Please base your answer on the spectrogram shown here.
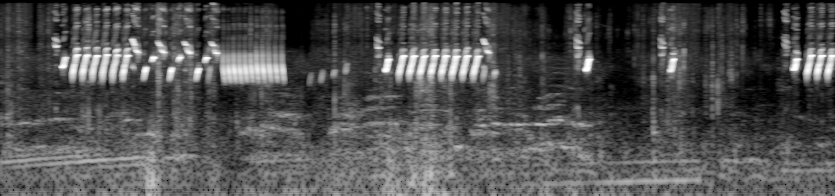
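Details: European goldfinch in nature, singing in bursts of rapid, bright, twittering notes, with a buzzy trilled run in between and short pauses between phrases; faint low rumble in the background.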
